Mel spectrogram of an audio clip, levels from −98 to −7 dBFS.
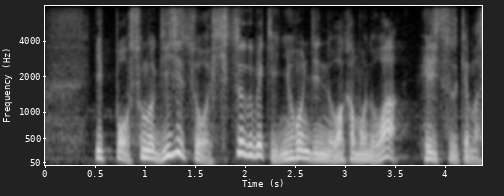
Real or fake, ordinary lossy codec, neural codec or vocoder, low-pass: real; none; none; none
